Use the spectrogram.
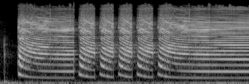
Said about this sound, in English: That's it. That's it. That's music. Sounded like an air horn.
